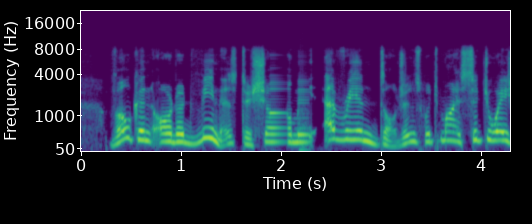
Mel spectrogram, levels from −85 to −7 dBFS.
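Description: At 1.89 s the speech stalls until 2.08 s: the last sound is stretched into a fading buzz or hiss for about 160 ms, then continues exactly where it stopped. This is a call audio freeze, likely caused by packets held up in transit draining the jitter buffer, so the gap is inserted and nothing is lost.

Shortly after, from 2.18 to 2.30 s, a burst of packet loss removes about 100 ms of speech. The receiver fills the hole by continuing and fading the preceding sound for roughly the same length, then resumes further along, leaving an audible skip. The Opus call path limits the audio to about 8 kHz.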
